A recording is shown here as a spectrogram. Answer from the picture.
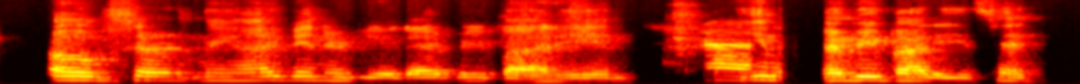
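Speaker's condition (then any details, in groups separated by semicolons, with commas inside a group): Cerebral palsy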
